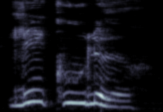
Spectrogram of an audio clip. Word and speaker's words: couleurs: prononce pas le S je ne prononce pas le S je prononce le les les couleurs le Livre vert vert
